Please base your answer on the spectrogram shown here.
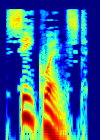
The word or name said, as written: sequenced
